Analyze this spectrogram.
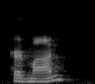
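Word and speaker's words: Germán: Jermaine Marquez, I mean. – Herman? Come on, Herman, whatever. Are you for real right now?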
